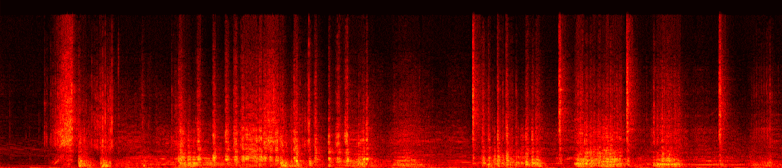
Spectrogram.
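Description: Beyblade Burst QuadStrike tops, Ultimate Evo Valtryek and Bolt Spryzen from a Light Ignite battle set, clash in a plastic stadium: a busy, continuous rattle of hard clacks, grinding whirs and sharp collisions, close and fairly loud throughout.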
